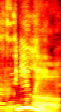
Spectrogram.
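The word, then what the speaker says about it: Seelie: Sealy.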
